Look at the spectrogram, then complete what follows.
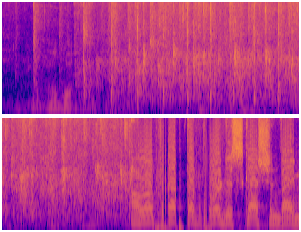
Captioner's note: applause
